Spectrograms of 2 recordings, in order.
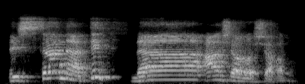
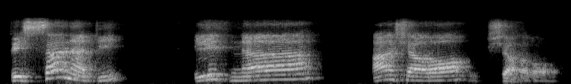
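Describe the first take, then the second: First: The alif is skipped, linking ta to tha. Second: The alif of ithna is pronounced separately.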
